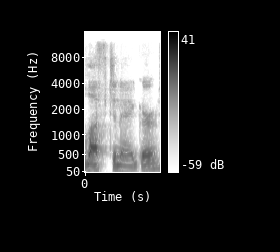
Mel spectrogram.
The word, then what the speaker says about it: Luftenegger: so everybody always asks how do you say left and blah blah so but it's the left and Egger so you can go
